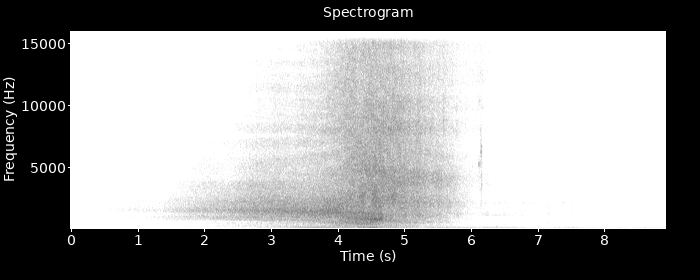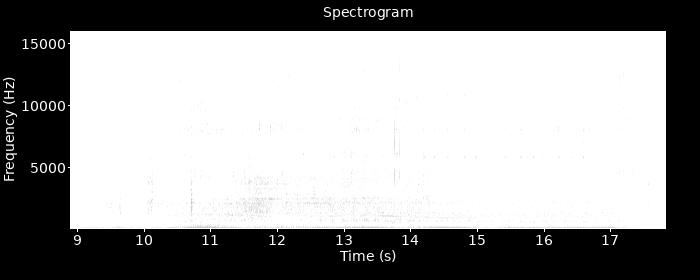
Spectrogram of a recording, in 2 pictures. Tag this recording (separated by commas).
Vehicle, Car, Car passing by, Motor vehicle (road)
